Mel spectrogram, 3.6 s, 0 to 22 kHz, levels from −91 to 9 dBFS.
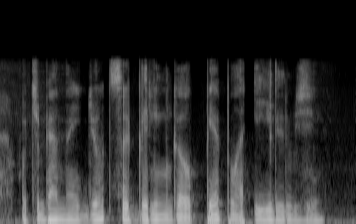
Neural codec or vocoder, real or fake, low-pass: codec, 16 kHz, 4 kbps, X-Codec, HuBERT features, trained on balanced general audio; fake; 7.2 kHz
